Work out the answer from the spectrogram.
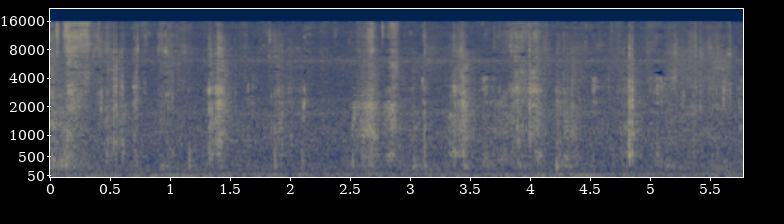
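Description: Close-up mouth sounds of eating beef bone marrow: irregular soft chewing, smacking and small clicks.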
